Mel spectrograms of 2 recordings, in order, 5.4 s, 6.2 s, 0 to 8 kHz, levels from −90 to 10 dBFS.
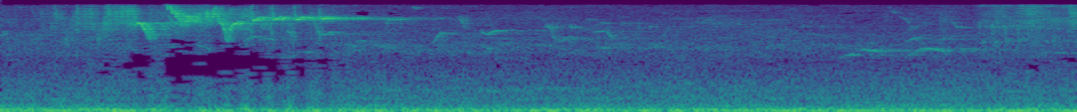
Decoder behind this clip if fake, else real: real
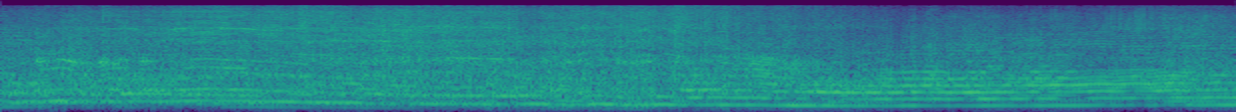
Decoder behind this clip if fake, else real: real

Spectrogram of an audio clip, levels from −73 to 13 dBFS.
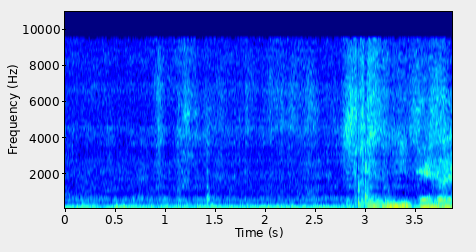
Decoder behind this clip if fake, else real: fake, codec, SNAC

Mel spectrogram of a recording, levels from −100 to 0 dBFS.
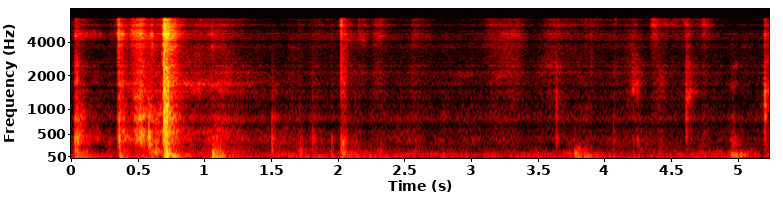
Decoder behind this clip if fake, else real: fake, codec, SNAC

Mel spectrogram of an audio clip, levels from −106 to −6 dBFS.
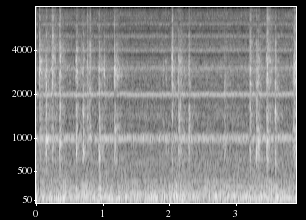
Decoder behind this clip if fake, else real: fake, vocoder, HiFi-GAN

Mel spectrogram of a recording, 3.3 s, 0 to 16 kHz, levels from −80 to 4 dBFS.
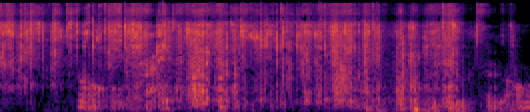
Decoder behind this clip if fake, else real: fake, codec, DAC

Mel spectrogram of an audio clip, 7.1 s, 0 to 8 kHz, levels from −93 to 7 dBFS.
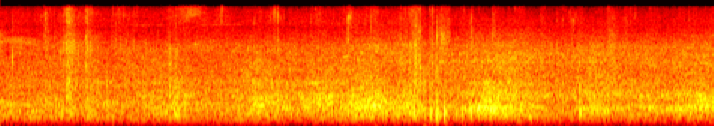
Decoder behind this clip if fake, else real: real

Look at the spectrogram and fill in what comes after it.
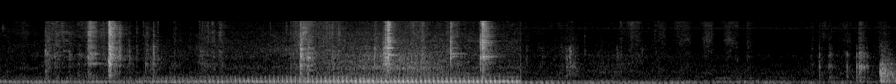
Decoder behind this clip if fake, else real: fake, vocoder, Vocos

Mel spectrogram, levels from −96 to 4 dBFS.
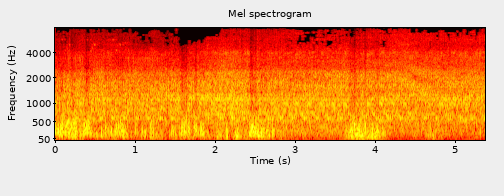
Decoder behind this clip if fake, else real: real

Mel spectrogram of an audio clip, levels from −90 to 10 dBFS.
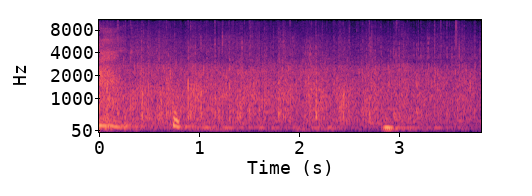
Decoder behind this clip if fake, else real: real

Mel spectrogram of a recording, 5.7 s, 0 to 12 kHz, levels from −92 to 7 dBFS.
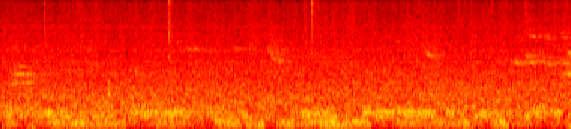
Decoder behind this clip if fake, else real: real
